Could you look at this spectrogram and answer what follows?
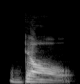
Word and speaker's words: dough: Here, O-U-G-H just sounds like long O, dough.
